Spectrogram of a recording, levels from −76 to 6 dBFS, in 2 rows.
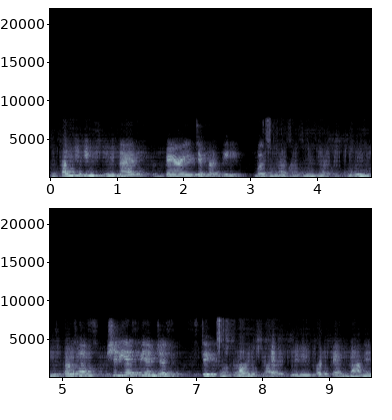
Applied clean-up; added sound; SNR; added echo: neural separator model SepFormer DNS4.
